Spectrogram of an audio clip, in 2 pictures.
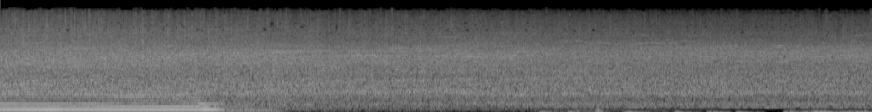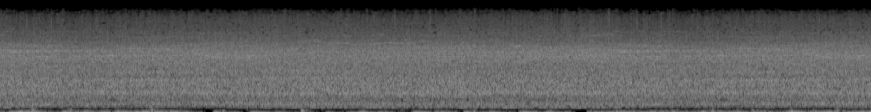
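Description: A large stadium crowd cheers loudly and steadily.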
